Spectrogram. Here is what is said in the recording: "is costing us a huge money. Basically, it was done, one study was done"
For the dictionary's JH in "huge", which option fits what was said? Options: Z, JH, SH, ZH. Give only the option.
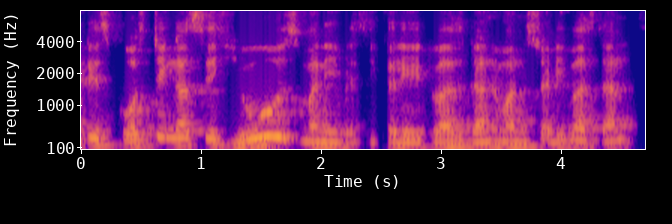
Z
